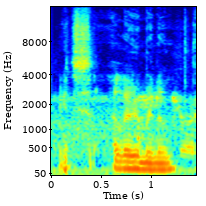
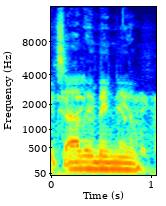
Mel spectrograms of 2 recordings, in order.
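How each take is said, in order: First: It is said with an American pronunciation. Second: It is said with a British pronunciation. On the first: "If you're in America, it's aluminum" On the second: "If you're in the U K, it's aluminium"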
